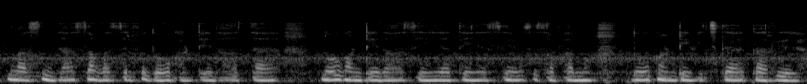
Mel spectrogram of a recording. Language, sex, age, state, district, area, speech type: Punjabi, female, 18-30, Punjab, Barnala, rural, spontaneous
